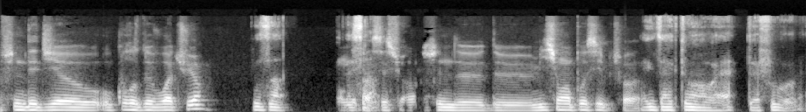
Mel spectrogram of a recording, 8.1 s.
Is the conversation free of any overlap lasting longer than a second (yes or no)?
yes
